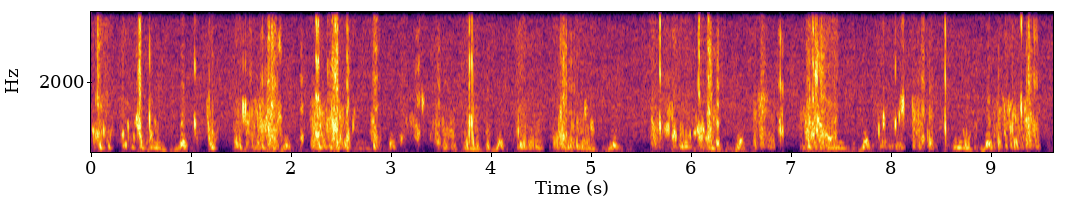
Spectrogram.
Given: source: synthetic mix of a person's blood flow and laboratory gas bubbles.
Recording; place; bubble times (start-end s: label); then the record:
Doppler ultrasound of blood flow; precordium
0.00-0.23 s: bubbles
0.27-0.70 s: bubbles
1.01-1.08 s: bubbles
1.14-1.27 s: bubbles
1.40-1.92 s: bubbles
2.08-2.14 s: bubbles
2.18-2.66 s: bubbles
2.78-2.91 s: bubbles
3.08-3.34 s: bubbles
3.38-3.65 s: bubbles
3.70-3.91 s: bubbles
3.94-4.00 s: bubbles
4.22-4.53 s: bubbles
4.58-5.04 s: bubbles
5.57-6.31 s: bubbles
6.61-6.94 s: bubbles
7.07-7.47 s: bubbles
7.84-8.14 s: bubbles
8.20-8.46 s: bubbles
8.50-8.58 s: bubbles
8.70-8.86 s: bubbles
9.00-9.49 s: bubbles
From the record:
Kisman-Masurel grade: 343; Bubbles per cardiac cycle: rolling drumbeat, 9 or more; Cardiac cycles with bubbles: 100%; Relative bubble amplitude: loud (0.450 to 0.775); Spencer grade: 3 (all of the cardiac periods contain showers or single bubble signals, but not dominating or overriding the cardiac motion signals); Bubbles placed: only in the low amplitude regions of the cardiac cycle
